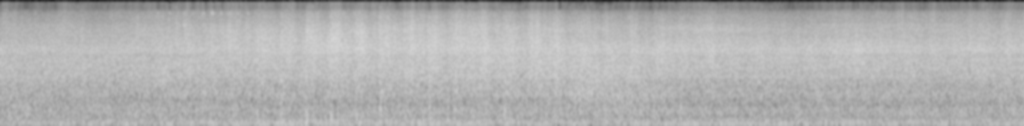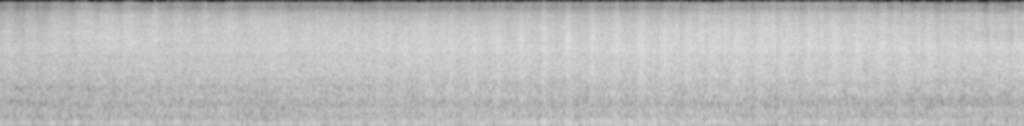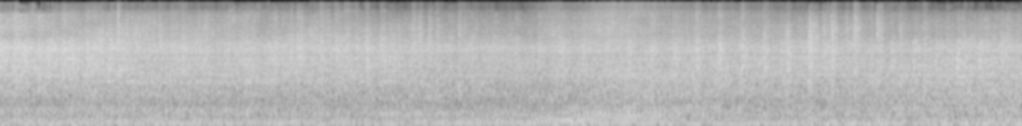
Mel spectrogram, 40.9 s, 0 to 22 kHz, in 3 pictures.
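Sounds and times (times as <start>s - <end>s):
freight train cars rolling past: 0.0s - 40.9s
steel wheels clicking over rails: 13.4s - 40.9s.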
